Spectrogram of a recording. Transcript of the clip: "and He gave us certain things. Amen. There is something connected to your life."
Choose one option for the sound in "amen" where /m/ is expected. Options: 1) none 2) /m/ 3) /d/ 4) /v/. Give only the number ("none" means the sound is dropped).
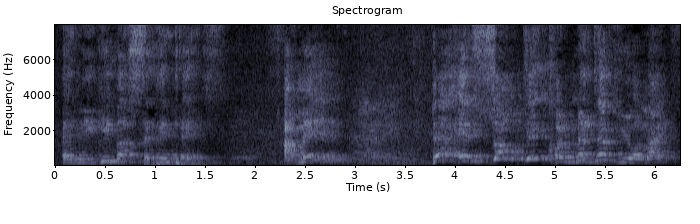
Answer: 2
